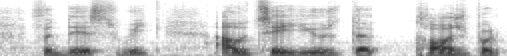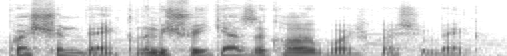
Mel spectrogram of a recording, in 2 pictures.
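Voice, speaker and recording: A man with a non-native accent speaks at a very fast pace, the sound dry and close with no echo. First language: not English. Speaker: student giving study advice. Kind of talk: tutorial. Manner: casual, with fillers and restarts.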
